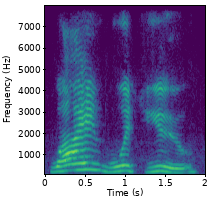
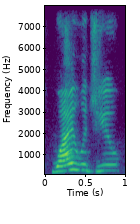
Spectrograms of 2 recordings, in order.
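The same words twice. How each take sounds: First: "why would you" stretched very slow and soft; slow drawn-out question. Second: Said in the usual way. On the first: Real, not acted. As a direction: draw out each word of "why would you" in disbelief. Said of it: "slowed retake". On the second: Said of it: "why would you (slow retake)".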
